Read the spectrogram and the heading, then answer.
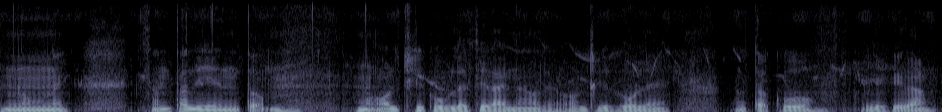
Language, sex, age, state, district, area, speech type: Santali, male, 18-30, Jharkhand, Pakur, rural, spontaneous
